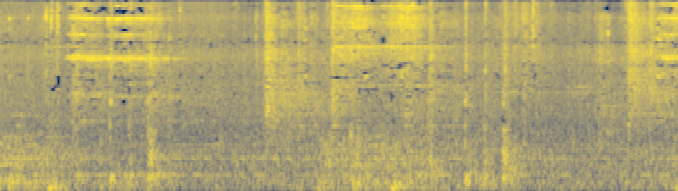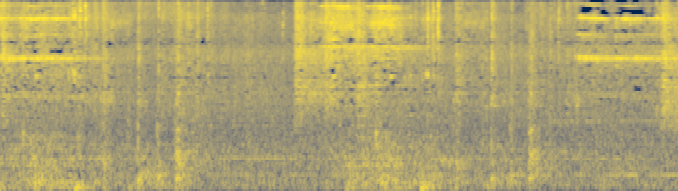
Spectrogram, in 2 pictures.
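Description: Aluminium solar-frame production line machinery running: a steady metallic clatter with knocks, broken about every three seconds by a burst of high hiss with a faint whistle, the exhaust of the line's pneumatic cylinders cycling.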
